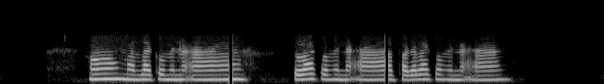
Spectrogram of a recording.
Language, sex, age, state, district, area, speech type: Santali, female, 18-30, Jharkhand, East Singhbhum, rural, conversation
